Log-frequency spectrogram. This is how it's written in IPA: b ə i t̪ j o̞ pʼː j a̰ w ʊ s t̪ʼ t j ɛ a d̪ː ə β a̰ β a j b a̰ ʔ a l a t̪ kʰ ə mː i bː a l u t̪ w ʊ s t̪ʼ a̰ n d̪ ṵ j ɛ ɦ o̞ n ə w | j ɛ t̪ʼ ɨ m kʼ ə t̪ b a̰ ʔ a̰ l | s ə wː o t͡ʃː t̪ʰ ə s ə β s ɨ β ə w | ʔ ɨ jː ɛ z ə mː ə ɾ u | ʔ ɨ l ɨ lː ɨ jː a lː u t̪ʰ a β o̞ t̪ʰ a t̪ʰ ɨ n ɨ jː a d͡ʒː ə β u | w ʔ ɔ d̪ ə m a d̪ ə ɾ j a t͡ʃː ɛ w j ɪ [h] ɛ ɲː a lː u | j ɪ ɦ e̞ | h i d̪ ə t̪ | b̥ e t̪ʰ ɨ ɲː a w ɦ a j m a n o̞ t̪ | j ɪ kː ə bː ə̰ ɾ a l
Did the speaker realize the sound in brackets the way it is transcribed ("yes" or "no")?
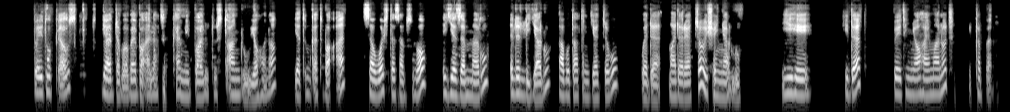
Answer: no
